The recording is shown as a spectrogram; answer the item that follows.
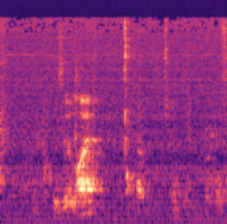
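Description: Near silence in a hall: faint, distant voices murmuring, with a few faint clicks.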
